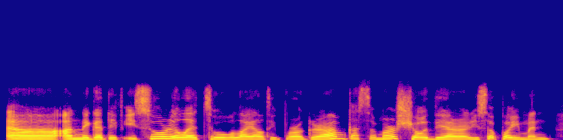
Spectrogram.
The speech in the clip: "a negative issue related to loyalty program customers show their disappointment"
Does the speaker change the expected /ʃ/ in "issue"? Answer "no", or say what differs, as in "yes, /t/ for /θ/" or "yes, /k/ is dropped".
yes, /s/ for /ʃ/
